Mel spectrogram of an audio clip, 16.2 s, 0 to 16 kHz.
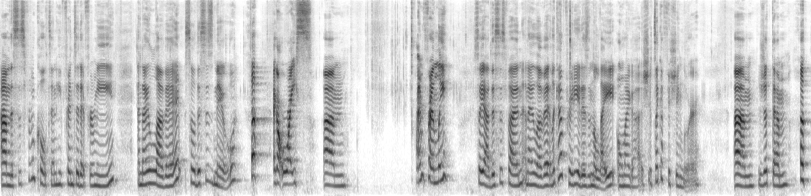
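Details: Vocal tics from Tourette syndrome in a 26-year-old woman, diagnosed at 12 with tics since about age 3. Repeated phrase tics are heard, and she says her tics are very active today.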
